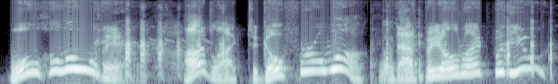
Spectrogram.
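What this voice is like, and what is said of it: Silly moose character voice. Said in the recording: “Give us a silly voice ... your famous voice ... the moose voice”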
